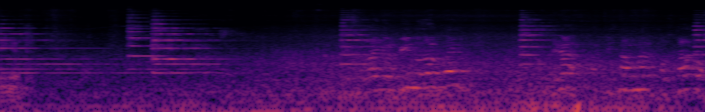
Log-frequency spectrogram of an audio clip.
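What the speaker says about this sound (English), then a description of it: "And the bells are ringing." Church bells ring in Puerto Vallarta, Mexico, with several clear metallic strikes rising over a steady background rumble of street noise.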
